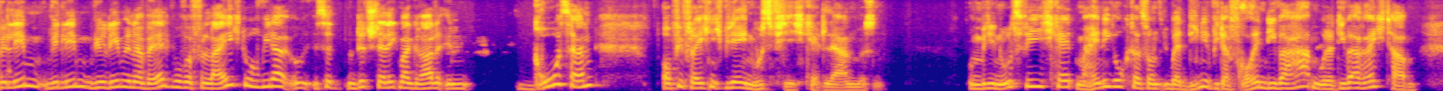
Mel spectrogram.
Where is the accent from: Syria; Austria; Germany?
Germany; East Germany; Ich komme aus der DDR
